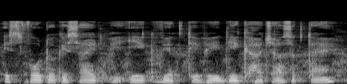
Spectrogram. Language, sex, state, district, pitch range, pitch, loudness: Hindi, male, Assam, Sonitpur, 90-100 Hz, 95 Hz, -18 LUFS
